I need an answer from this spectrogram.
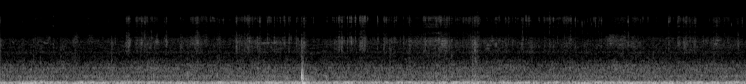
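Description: Passenger train running: a steady low rumble of wheels on the track heard from inside the carriage, with a single sharp knock about three seconds in.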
